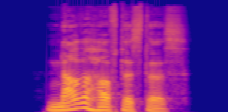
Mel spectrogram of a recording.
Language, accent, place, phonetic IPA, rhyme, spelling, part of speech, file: German, Germany, Berlin, [ˈnaːɐ̯ˌhaftəstəs], -aːɐ̯haftəstəs, nahrhaftestes, adjective, De-nahrhaftestes.ogg
- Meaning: strong/mixed nominative/accusative neuter singular superlative degree of nahrhaft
